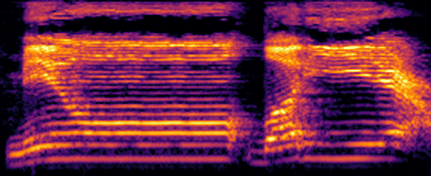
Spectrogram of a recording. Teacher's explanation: Nothing has to move because ayn lives in the second part of the throat. Min dadi'. You're stretching the la and ending on the ayn.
